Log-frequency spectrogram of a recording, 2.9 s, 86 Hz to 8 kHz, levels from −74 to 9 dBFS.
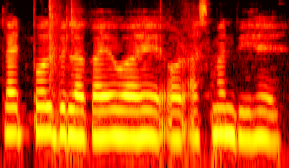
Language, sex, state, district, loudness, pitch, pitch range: Hindi, female, Arunachal Pradesh, Papum Pare, -14 LUFS, 200 Hz, 195-220 Hz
